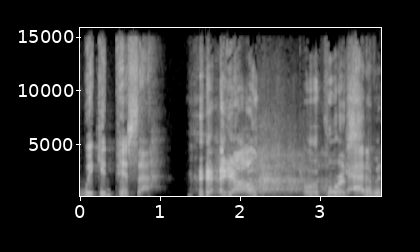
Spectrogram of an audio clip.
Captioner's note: laughs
